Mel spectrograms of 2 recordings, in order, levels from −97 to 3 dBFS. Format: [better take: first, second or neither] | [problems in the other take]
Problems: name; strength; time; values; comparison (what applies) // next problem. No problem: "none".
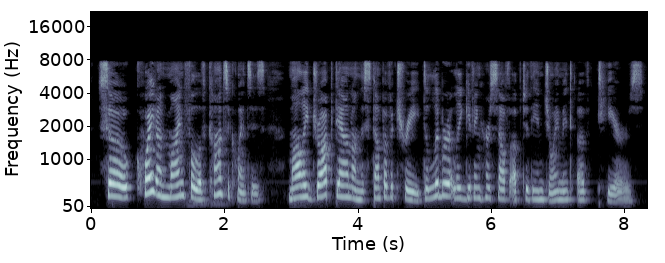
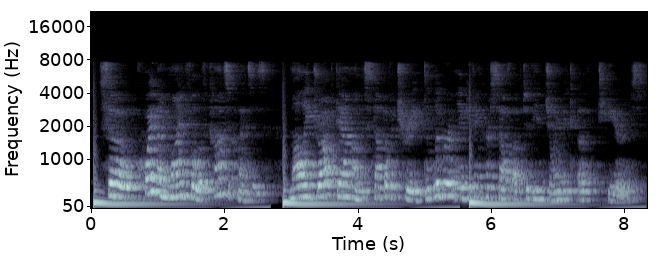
first | background sound (Tabla); 6 dB below the speech // room echo; dies away in 1 s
